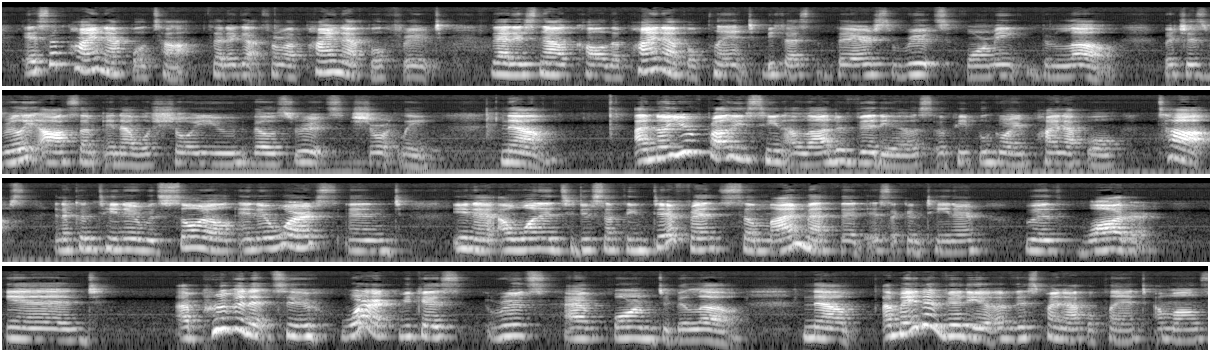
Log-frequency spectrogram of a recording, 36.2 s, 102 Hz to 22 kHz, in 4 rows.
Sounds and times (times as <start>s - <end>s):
Speech: 0.2s - 36.2s.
